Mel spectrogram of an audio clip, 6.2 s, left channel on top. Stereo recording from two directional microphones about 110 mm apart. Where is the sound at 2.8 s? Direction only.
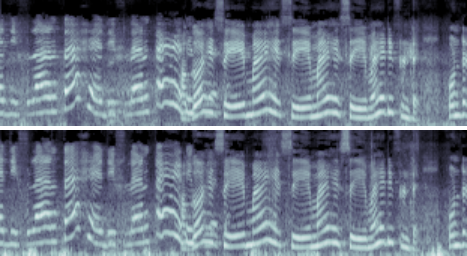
75° right (ahead or behind).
